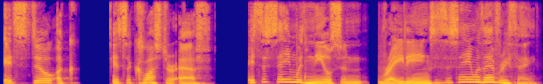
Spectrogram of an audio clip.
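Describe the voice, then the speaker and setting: A man hosting a podcast in casual chat, rambling and swinging his pitch up and down as he talks. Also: wildly swooping pitch, measured pace, no room sound, clean studio sound. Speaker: podcast host.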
